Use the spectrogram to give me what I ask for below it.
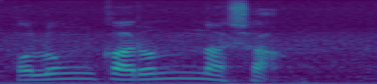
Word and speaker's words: অলঙ্কারন্যাস: প্রথম অঙ্কের নাম হচ্ছে অলঙ্কারনাস্যা, অলঙ্কারন্যাসা এরকম উচ্চারণ হবে, অলঙ্কারন্যাসা, ঠিক আছে।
